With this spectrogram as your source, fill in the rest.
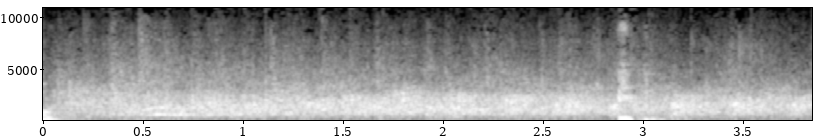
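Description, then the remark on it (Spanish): An audience claps steadily as a clap offering to the Lord, in dense, sustained applause filling the whole moment, with a brief voice breaking through near the end. “Dile una ofrenda de palma Señor, hermano.”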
